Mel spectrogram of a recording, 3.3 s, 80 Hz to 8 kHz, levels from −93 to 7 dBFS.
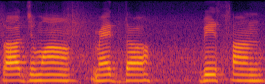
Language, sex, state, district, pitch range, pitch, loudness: Hindi, female, Haryana, Charkhi Dadri, 200-210 Hz, 205 Hz, -15 LUFS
